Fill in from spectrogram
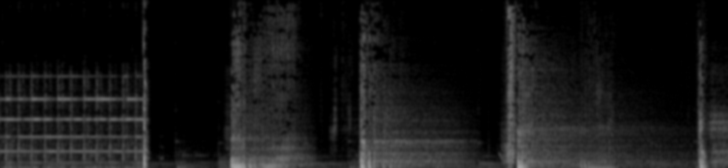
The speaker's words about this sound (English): Found my fart putty!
